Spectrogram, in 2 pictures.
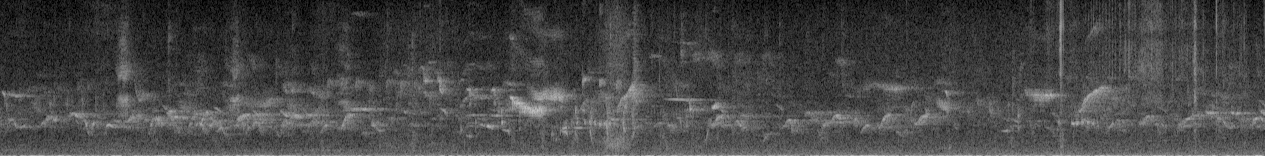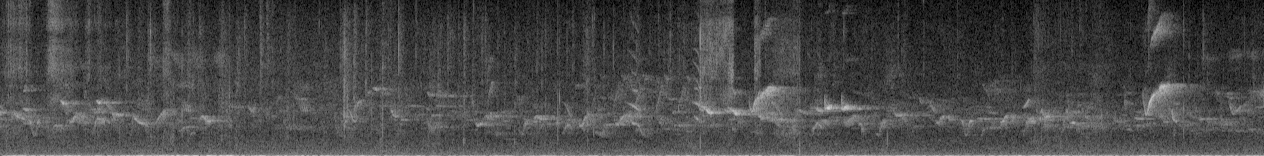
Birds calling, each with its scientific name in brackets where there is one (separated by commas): Apapane (Himatione sanguinea), Omao (Myadestes obscurus), Red-billed Leiothrix (Leiothrix lutea), Iiwi (Drepanis coccinea)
